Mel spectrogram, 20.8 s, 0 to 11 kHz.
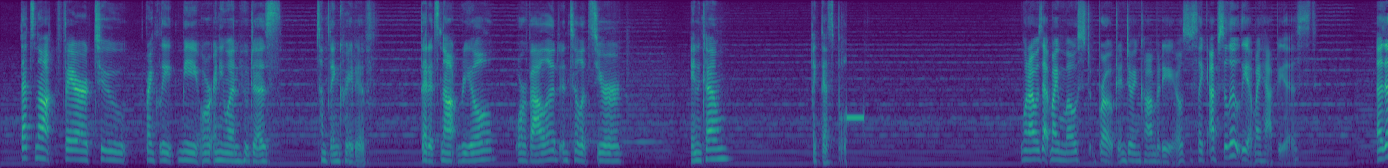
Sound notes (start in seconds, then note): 12.7 beep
